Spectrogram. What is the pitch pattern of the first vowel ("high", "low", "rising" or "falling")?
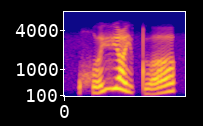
rising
